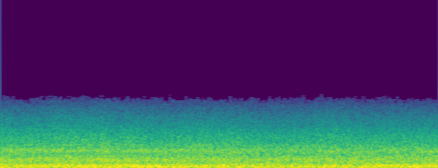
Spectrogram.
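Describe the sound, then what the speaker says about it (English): Ocean water surges in and splashes along a rocky shore near sea lions in Trinidad, California, a dense, constant roar of surf with wind noise and no clear breaks. "The water's coming in more and splashing"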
